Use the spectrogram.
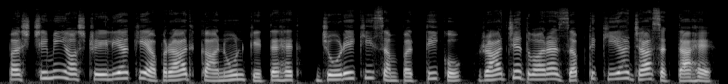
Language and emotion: Hindi, neutral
